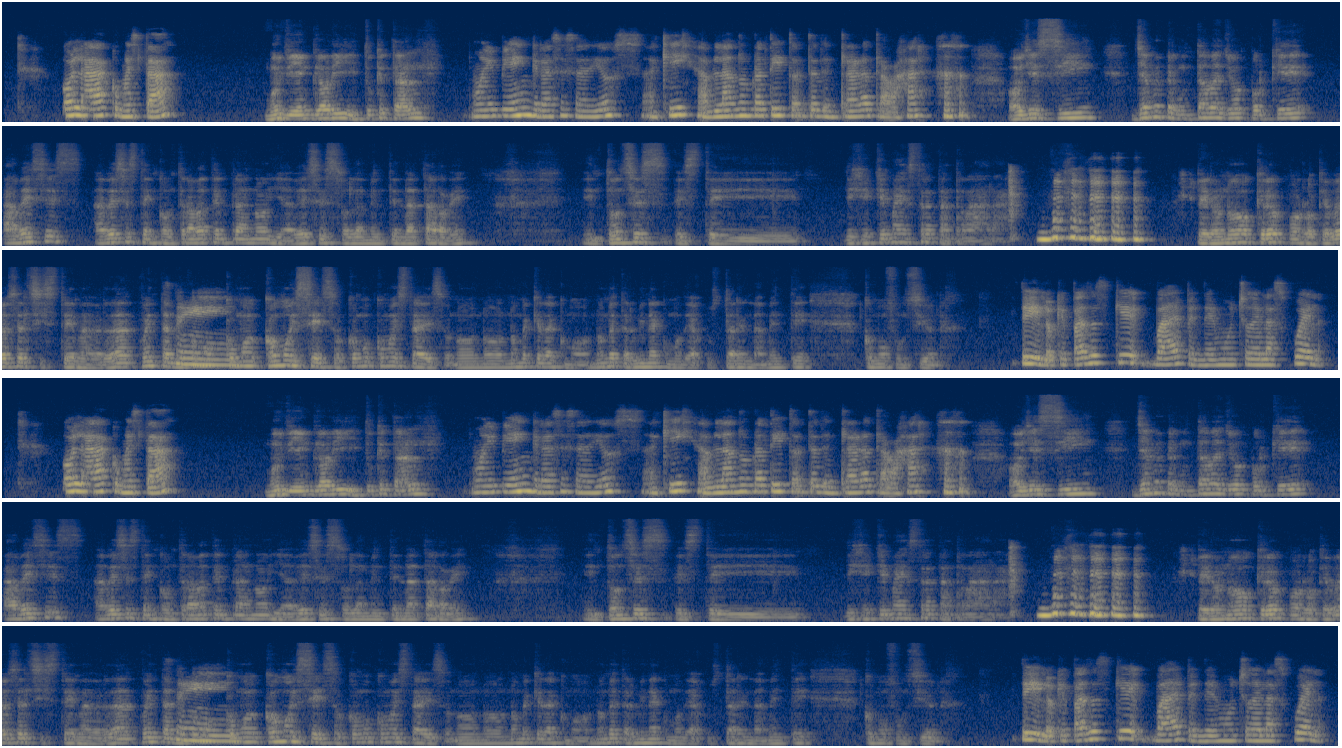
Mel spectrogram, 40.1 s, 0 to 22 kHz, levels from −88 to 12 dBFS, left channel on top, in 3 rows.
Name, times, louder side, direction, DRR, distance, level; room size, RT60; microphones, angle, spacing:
voice 1, 0.6-1.7 4.7-9.6 23.4-24.8 28.5-29.1 37.0-39.9, left 1 dB, 35° left, 0.8 m, -22 dB
voice 2, 2.6-4.4 9.7-13.1 13.4-18.9 19.2-21.4 21.8-23.5 25.3-36.3, left 2 dB, 70° left, 0.6 m, -31 dB
2.4 x 2.1 x 2.9 m
head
